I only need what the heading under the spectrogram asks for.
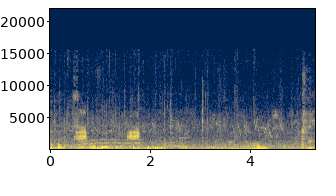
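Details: Mallard (Anas platyrhynchos) calling at Zbiljsko jezero (Lake Zbilje), 5 May 2024: a few short, harsh nasal notes about a second apart, over a steady low background murmur with faint other voices.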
